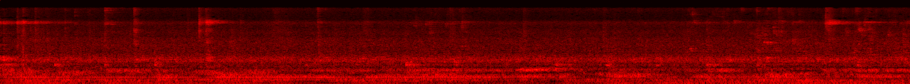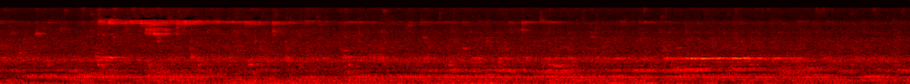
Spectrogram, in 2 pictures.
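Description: Utensils clink in a metal bowl.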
